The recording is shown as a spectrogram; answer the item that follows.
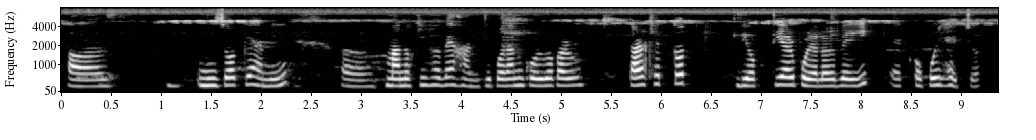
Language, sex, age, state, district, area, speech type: Assamese, female, 18-30, Assam, Lakhimpur, rural, spontaneous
